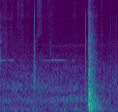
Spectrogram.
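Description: Car door being opened as someone gets out: a sharp latch click a little way in, then a louder thump near the end.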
